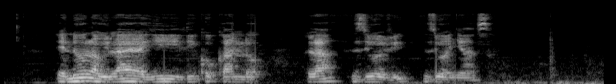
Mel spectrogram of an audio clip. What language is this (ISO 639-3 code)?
swa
